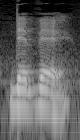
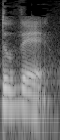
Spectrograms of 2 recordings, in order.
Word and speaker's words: Devve: The Badagas of the Nilgiris hold an agricultural festival called Devve, which should on no account be pronounced Duvve, which means burning ground.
